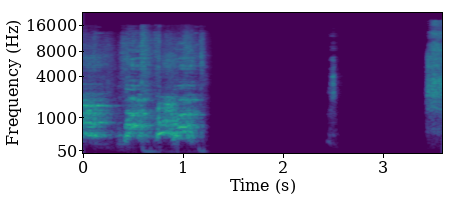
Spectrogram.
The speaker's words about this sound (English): technical difficulties, also known as dogs barking. Yes, I don't know why they're barking.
